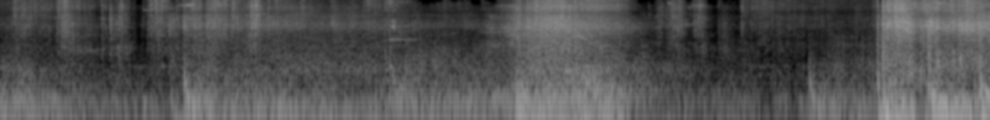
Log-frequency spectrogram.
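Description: Rapid gunfire bursts from the Outriders video game, a Devastator high-firepower build, come in dense volleys with brief gaps, with heavier explosive surges near the middle and end.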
